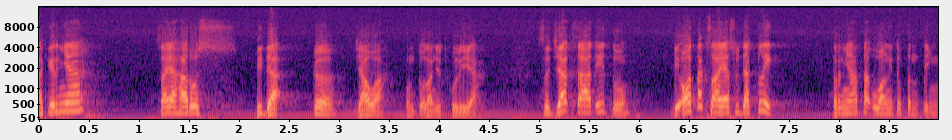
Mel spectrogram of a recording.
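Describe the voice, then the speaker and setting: Speaking at a moderate pace with long, frequent pauses, a man uses a high, animated voice. His pitch swings very widely. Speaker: motivational speaker. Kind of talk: motivational talk.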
